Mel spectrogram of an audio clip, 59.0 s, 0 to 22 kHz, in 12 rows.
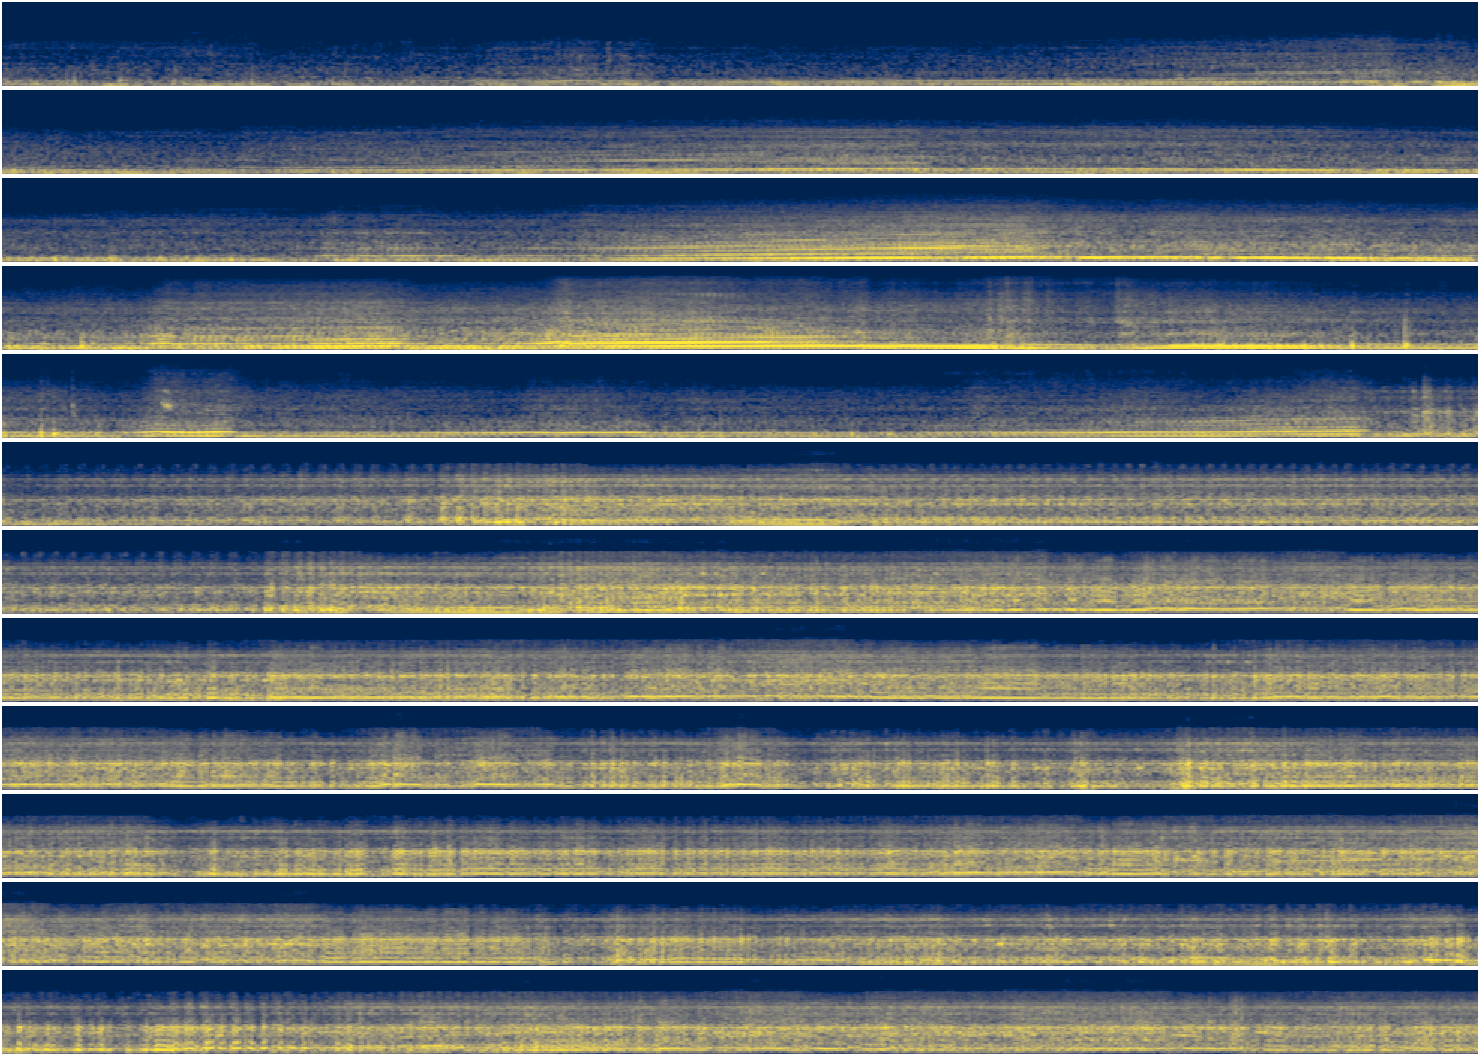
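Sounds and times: car engine revving: 0:00.0 - 0:59.0
steady high whine: 0:00.0 - 0:59.0.

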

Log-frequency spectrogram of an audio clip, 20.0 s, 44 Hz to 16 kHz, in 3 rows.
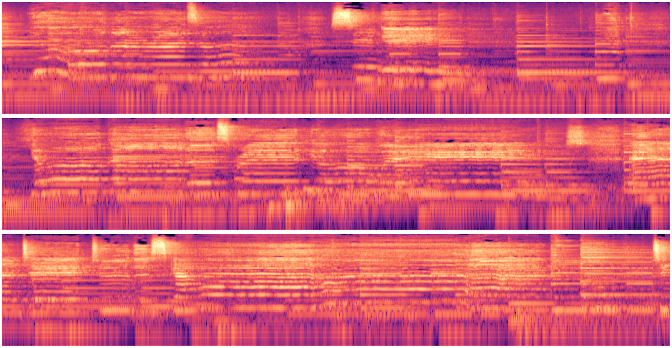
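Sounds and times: acoustic guitar: 0:00.0 - 0:20.0
woman singing long notes: 0:07.0 - 0:20.0.

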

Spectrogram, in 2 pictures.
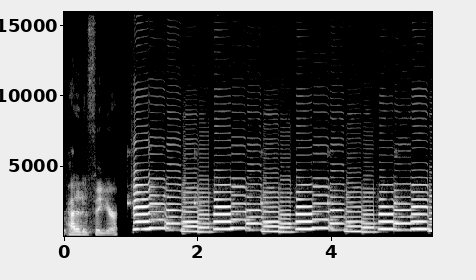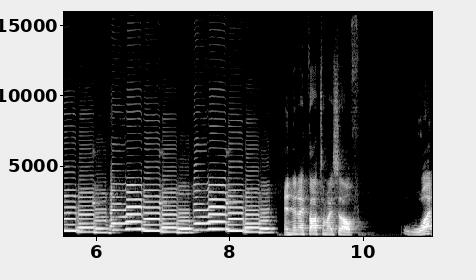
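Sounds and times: tenor saxophone playing: 0:01.0 - 0:08.8.

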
